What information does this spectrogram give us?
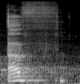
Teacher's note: फा निकालने का तरीका यह है कि ऊपर के दांत नीचे के होठ को लगे ठीक है और ऐसे फा निकाले दोनों होठों से ना निकाले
